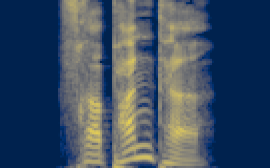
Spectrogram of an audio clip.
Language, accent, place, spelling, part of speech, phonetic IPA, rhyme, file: German, Germany, Berlin, frappanter, adjective, [fʁaˈpantɐ], -antɐ, De-frappanter.ogg
- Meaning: 1. comparative degree of frappant 2. inflection of frappant: strong/mixed nominative masculine singular 3. inflection of frappant: strong genitive/dative feminine singular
